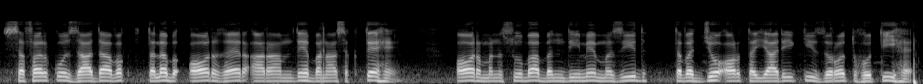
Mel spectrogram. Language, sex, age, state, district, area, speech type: Urdu, male, 18-30, Uttar Pradesh, Saharanpur, urban, spontaneous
